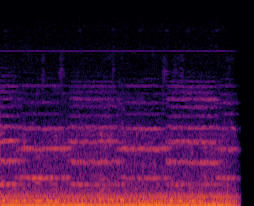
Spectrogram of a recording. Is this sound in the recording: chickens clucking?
no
